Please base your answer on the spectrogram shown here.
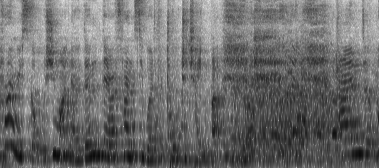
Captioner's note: audience laughs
